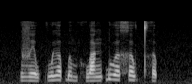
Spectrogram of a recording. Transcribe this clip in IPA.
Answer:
ve˧˩w kwɨ˧ə̯ɓə̤˨˩mhwa˨˦ŋ ɓu˧ə̯xə˧w t̪ʰə˨˩p̚

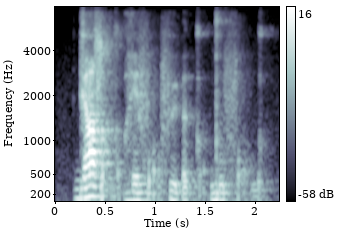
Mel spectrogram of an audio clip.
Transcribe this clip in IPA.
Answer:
ɡɛzˤṵkɔ̰ɦe vɔ̰fʉʔə kɔ̰ɡu fɔ̰ɡ

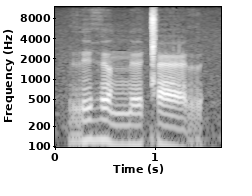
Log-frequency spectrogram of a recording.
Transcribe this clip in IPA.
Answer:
re ɦɛɐ̯nːɛːǁæːr

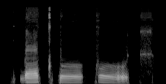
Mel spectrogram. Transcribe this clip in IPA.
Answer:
ɗɛtk͡puː kut͡ʃ

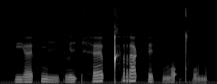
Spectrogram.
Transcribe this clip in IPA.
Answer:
jɛː˦˥t̚miː˧pli˦˥ʔ hɛː˦˥p̚kʰra˥˩k̚ʔe˨˩k̚ ŋɔ˥˩ʔtʰo˨˩n

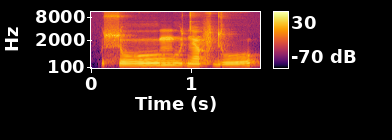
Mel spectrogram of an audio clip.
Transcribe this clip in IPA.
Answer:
soːmu dãfdo̤

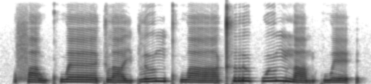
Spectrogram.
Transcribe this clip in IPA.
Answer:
fa˩˦wkʰwɛː˧kla˨˩jplɯ˥˩ŋ kʰwaː˩˦kʰrɯ˥˩k̚ wɯ˥˩ŋna˨˩m kwe˨˩ʔ

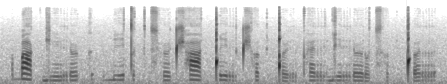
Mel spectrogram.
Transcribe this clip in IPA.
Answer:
ɓakɡjĩrɾøk | ɓitəkt͡sʰø t͡ʃʰa ǃir t͡ʃʰəkǃørpʰɛr ɡir ɾøɾʊt͡sʰəkǃʼər

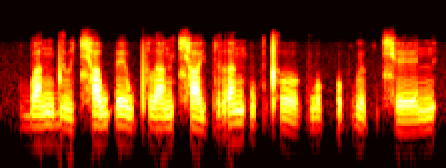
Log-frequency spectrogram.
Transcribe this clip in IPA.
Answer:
ba˦˥n dɯː˩˦t͡ɕʰa˦˥wʔeː˧w pʰla˦˥nt͡ɕʰa˧jpra˥˩n pu˦˥k̚ tʰɤː˨˩ kwo˦˥k̚ʔo˦˥k̚ lɯ˨˩k̚t͡ɕʰe˦˥n

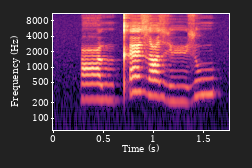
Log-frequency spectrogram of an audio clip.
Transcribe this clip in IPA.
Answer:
ʕɯː˨kʼæ˦zɑ˧ zyː˨zu˦

